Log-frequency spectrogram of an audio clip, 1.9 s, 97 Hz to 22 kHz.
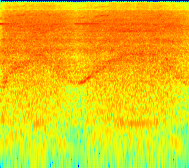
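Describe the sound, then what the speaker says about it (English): An EGO 650 CFM electric leaf blower with a turbine fan runs steadily at full power, a loud, close, broadband jet-like whoosh with no pauses. "This machine, they call it a turbine system in here, and I gotta say, it does make a jet engine kind of sound"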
